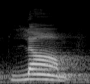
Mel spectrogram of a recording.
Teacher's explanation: ये ज़बान के किनारों से अदा किया जाता है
